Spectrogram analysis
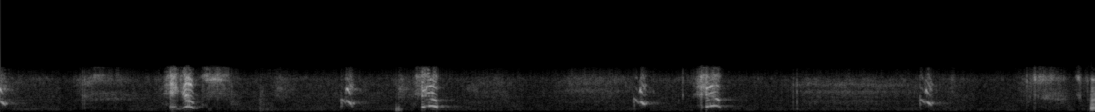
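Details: Young baby boy with hiccups, body jumping with each: repeated short, abrupt hiccups about every two seconds, with soft fussing between them.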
